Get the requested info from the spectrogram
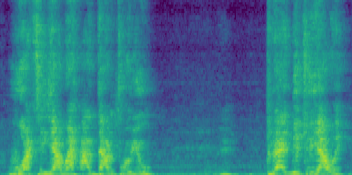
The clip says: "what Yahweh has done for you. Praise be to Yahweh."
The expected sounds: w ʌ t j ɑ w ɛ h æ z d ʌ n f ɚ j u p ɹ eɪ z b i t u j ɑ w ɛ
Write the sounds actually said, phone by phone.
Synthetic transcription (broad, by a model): w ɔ t j ɑ w ɛ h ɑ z d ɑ n f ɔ j u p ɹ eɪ b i t u j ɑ w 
